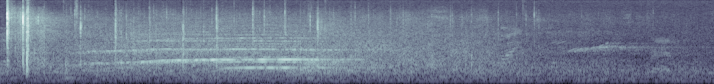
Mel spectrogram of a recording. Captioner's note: audience cheering and applauding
